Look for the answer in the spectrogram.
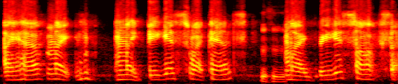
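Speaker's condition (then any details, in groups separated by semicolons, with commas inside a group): Spinal muscular atrophy; ventilator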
